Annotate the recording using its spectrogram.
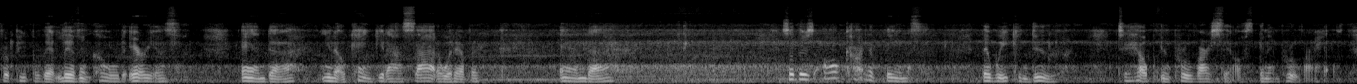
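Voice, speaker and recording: A woman with an American accent and a very deep, low pitch, at a moderate pace with ordinary pitch variation and long, frequent pauses, over noticeable background noise. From Seattle, Washington, US. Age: 60s. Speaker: lifestyle vlogger. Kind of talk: casual vlog talk while walking. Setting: outdoors on a morning walk.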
